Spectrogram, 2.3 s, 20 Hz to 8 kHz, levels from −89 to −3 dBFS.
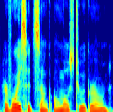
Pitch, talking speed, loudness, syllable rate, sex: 190 Hz, 210 wpm, -19 LUFS, 5.0 syllables/s, female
